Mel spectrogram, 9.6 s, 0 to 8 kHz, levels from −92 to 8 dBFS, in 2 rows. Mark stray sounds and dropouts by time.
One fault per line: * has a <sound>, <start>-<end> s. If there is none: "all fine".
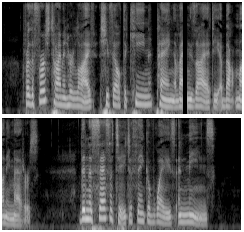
* has a dropout, 3.6-3.7 s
